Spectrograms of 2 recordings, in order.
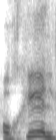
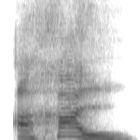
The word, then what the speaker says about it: ajal: Entonces, aquí comida, ogel, no se pronuncia comida, no se pronuncia ogel, sino se pronuncia ajal.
